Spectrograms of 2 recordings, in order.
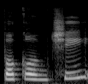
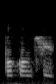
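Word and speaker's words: Poqomchi': And that's pronounced Pocomchi. It's the indigenous language, isn't it, of the Mayan heritage? – Yes, Pocomchi.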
